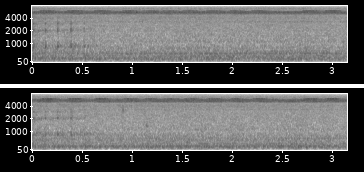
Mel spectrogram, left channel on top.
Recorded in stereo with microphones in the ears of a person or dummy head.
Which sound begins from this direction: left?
An insect, at 0.0 s.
